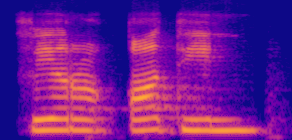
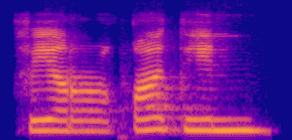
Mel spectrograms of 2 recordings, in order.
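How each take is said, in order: No difference in how they are said.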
